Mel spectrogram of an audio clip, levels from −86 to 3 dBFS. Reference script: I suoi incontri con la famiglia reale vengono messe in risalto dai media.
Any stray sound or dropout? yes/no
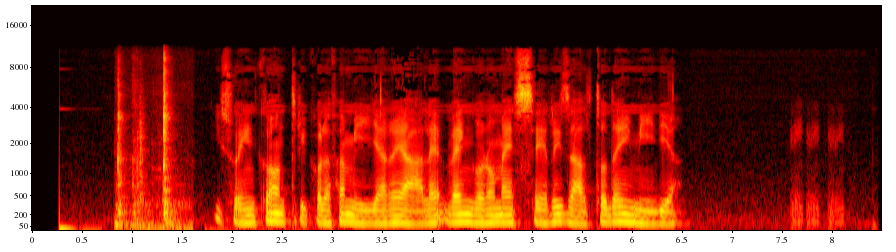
yes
